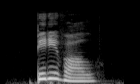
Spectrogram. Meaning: 1. crossing, passing 2. mountain pass
- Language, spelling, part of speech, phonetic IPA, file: Russian, перевал, noun, [pʲɪrʲɪˈvaɫ], Ru-перевал.ogg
